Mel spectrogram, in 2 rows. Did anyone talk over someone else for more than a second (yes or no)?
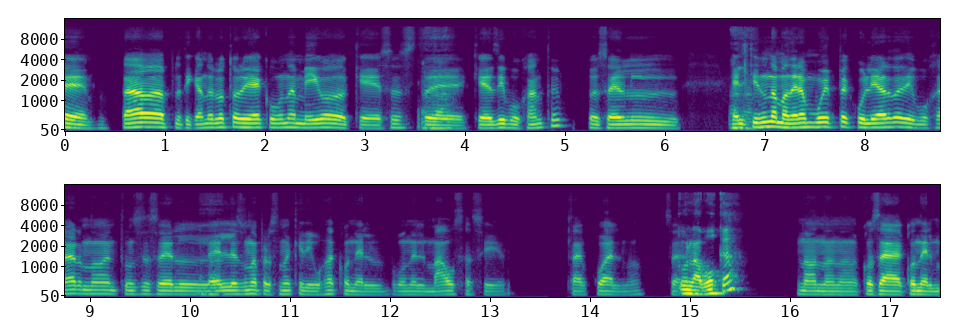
no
